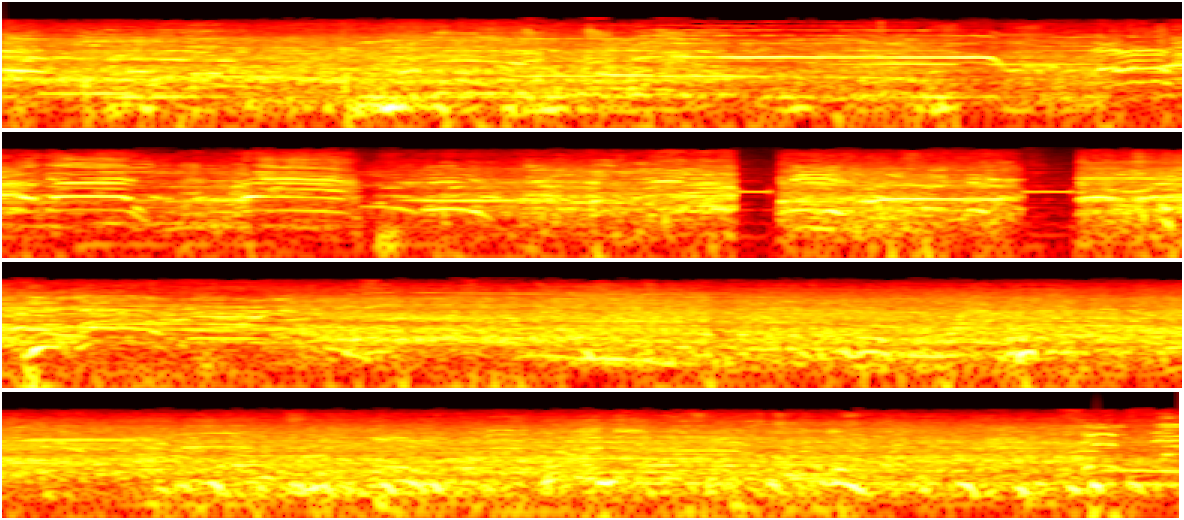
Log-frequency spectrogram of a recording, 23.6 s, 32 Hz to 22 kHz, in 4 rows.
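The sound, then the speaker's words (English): A loud, dense crowd of about 20,000 at the Wing Bowl in Philadelphia's Wachovia Center roars continuously as Snooki comes out to meet and greet, with rhythmic chanting voices and jeering shouts swelling over a sustained wall of noise, broken briefly by a couple of abrupt dropouts. “So they bring out Snooki to meet and greet with the crowd. Well, here is the reaction Snooki got when she came out.”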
